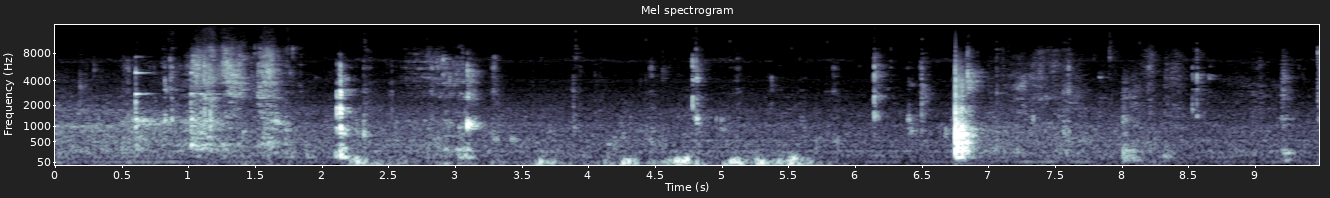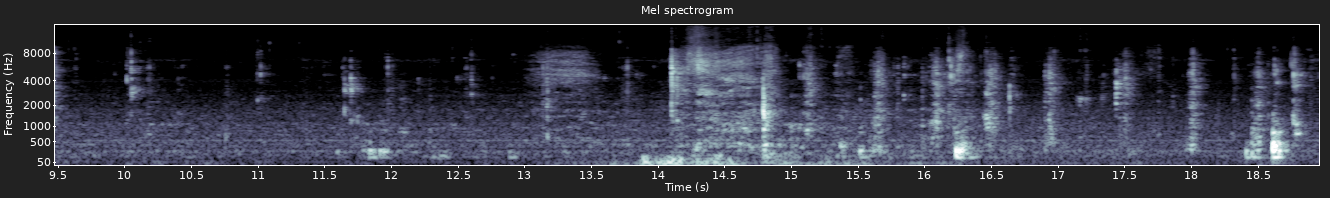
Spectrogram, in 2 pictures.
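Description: Eating at a table: chewing and sipping from a soup bowl, with small clicks of chopsticks against ceramic bowls. One sharper knock comes about seven seconds in.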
